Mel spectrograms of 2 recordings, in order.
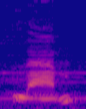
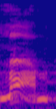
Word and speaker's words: lamb: be easy to spell but the b is silent which means we must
